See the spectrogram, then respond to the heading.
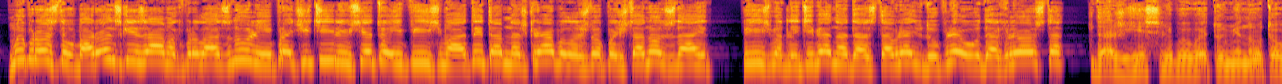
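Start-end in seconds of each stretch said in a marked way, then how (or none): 0.1-10.6 high, chattering dialect voice; confessing Feegle. A narrator's reading. Feegle admitting to reading letters, high and guileless. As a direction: spill it all in a little rogue's patter.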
